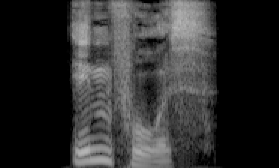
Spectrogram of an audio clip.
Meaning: plural of Info
- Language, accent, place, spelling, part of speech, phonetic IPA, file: German, Germany, Berlin, Infos, noun, [ˈɪnfos], De-Infos.ogg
